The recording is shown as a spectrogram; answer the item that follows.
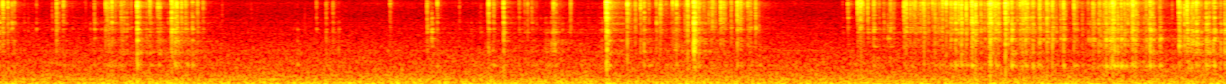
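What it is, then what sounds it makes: Glass gems clinking in water. Fingers push and rub glass gems together in a wet tray of water, producing bright, high clinks. The short, quick-decaying taps come in uneven clusters and grow denser and more continuous toward the end.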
